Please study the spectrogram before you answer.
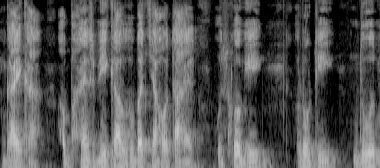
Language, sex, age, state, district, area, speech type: Hindi, male, 60+, Uttar Pradesh, Prayagraj, rural, spontaneous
